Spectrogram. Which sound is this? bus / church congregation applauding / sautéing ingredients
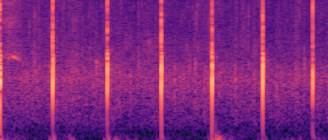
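church congregation applauding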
